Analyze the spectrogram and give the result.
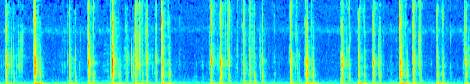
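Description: Right-hand fingertips type on a GMMK Pro mechanical keyboard with an aluminum case and plastic keycaps, a microphone sitting nearby untouched. It produces a steady, uneven run of sharp keystrokes, each a bright plastic clack over a deep, low thock that fades quickly. Occasional heavier presses stand out from the quieter taps.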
